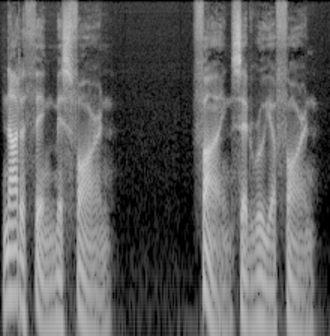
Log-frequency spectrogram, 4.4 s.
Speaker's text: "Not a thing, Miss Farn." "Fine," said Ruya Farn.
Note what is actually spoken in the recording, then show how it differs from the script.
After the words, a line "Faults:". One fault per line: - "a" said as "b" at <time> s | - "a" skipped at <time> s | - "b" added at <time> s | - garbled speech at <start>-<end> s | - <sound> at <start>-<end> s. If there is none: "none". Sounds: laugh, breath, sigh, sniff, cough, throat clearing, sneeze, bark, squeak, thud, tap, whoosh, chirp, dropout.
"Not a thing, Miss Farn." "Fine," said Ruya Farn.
Faults:
none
